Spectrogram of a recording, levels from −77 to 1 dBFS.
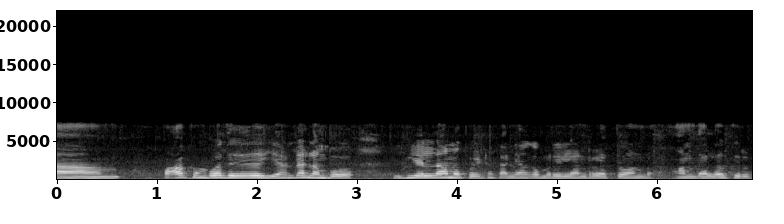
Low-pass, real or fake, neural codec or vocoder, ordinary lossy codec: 7.2 kHz; real; none; none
